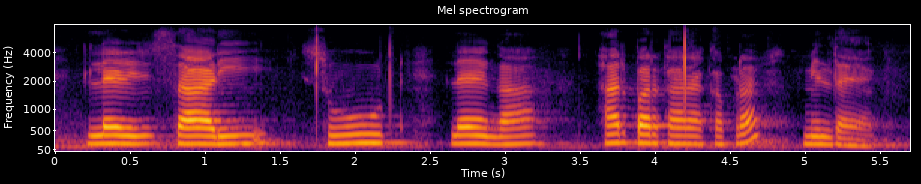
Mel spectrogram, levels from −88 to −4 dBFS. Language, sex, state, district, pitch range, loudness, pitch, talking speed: Hindi, female, Uttarakhand, Uttarkashi, 180-200 Hz, -24 LUFS, 190 Hz, 105 wpm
